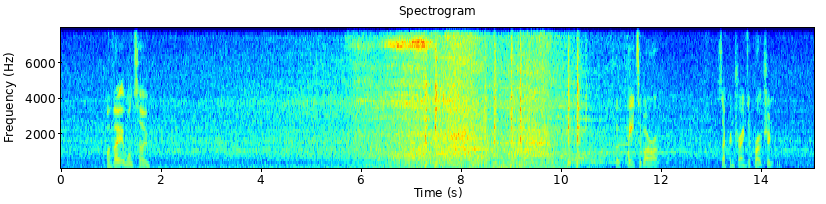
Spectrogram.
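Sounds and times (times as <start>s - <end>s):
diesel train rumble passing: 0.0s - 15.0s
thin high whine: 5.7s - 8.6s
wheels clacking over rail joints: 5.7s - 11.6s.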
